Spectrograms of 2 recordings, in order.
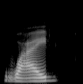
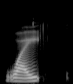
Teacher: So the vowel will be a little bit longer than the vowel in white with the T because t is voiceless. So the vowel is a little shorter.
